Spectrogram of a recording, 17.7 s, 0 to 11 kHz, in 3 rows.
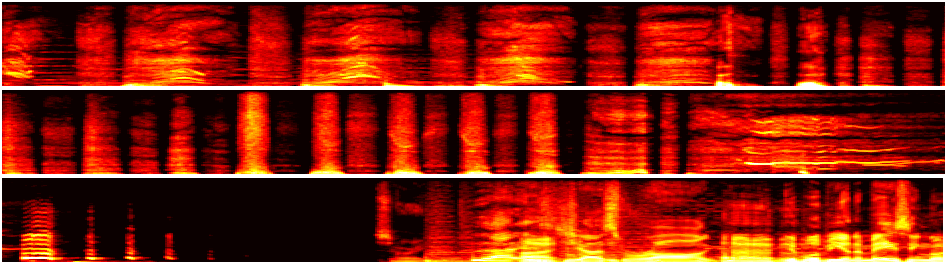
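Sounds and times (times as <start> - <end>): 
man imitating a runner's heavy breathing: 0.4 - 10.6
speech: 4.4 - 5.4, 14.8 - 17.6
laughter: 10.4 - 12.9, 14.8 - 17.6.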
